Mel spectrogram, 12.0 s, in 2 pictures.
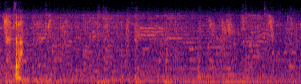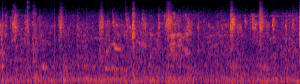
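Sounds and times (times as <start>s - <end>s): bird chirps: 2.4s - 12.0s.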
